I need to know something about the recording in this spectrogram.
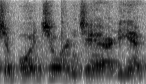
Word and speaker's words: JRDN: it's your boy jordan jrdm pronounced jordan we're here chillin at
